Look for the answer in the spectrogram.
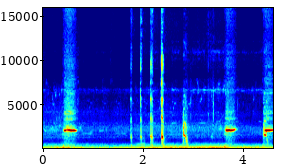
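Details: Young grey francolin, a Dakhni teetar not yet full-grown, kept near its owner outdoors; a few short clear whistled notes at even pitch, separated by sharp clicks and taps, over low rumbling background.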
